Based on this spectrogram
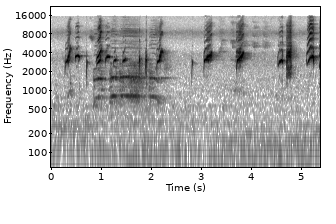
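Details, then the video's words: Long-tailed shrike in song, a lure for other shrikes: scratchy chirps over a steady sustained tone in the first two seconds, then spaced buzzy squawks and sharp chips in small groups. "Cendet Gacor Efektif Pagi Siang Sore Rajanya Bikin Cendet Lainya Spontan Nyaut Bunyi Penuh Emosi"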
